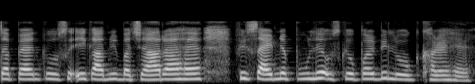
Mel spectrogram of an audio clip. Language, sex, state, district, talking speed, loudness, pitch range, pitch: Hindi, female, Chhattisgarh, Sukma, 250 wpm, -18 LUFS, 230-255 Hz, 245 Hz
